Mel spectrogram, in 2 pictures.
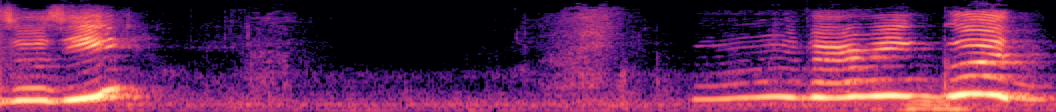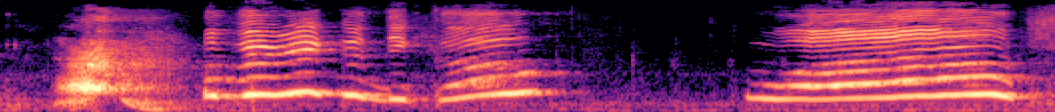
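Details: A pet Aspin, a Philippine native dog, 'talking' indoors: drawn-out, wavering whine-howls, each about half a second to a second long, separated by short silences, with a sharp noisy burst in the middle.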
